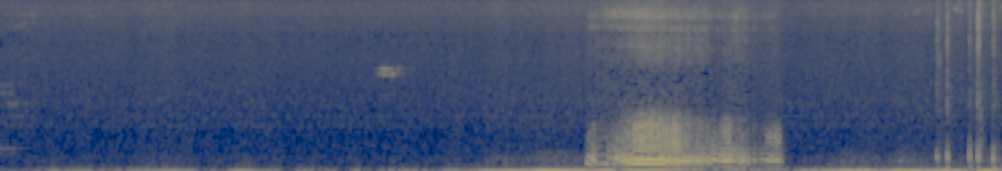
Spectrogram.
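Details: Pomeranian dog snoring while asleep with eyes open on a bed: soft low snorting breaths with a louder snore burst near the end.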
